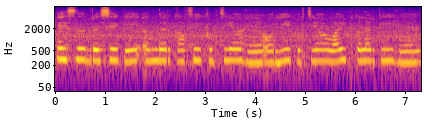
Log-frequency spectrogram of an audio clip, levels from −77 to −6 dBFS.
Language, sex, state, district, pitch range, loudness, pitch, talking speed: Hindi, female, Rajasthan, Jaisalmer, 255-275 Hz, -17 LUFS, 270 Hz, 115 wpm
